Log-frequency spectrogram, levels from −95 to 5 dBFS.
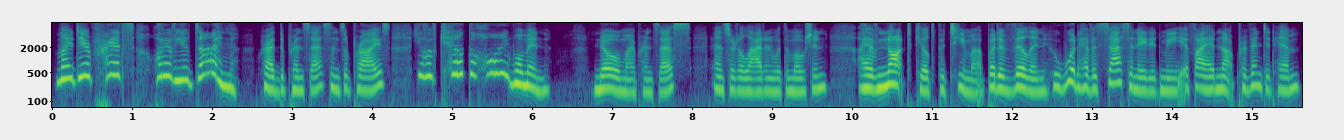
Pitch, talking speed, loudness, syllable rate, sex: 240 Hz, 170 wpm, -18 LUFS, 5.6 syllables/s, female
